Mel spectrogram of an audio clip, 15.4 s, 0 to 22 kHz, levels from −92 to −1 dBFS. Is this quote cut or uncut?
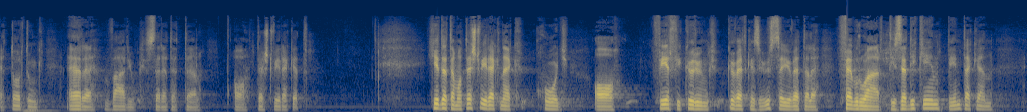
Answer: uncut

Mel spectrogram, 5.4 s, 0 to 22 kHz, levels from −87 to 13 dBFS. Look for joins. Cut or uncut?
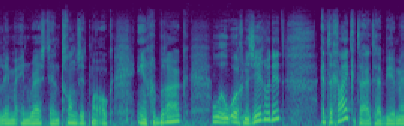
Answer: cut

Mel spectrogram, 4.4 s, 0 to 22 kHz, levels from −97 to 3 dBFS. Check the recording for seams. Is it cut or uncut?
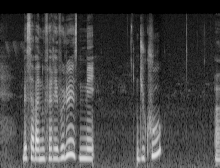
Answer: cut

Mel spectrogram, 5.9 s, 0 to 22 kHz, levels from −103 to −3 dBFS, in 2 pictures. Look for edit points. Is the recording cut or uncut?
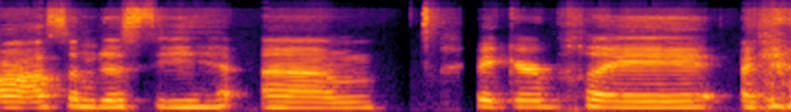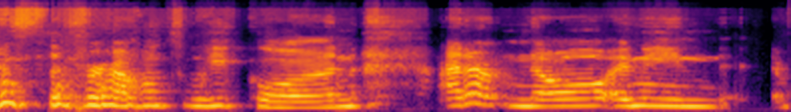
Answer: cut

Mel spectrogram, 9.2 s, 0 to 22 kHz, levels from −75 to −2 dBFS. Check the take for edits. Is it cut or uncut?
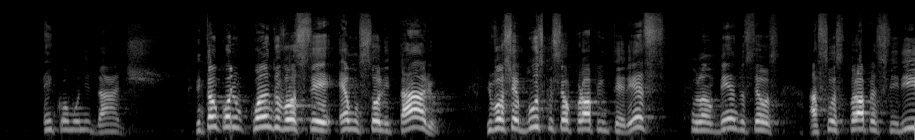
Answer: cut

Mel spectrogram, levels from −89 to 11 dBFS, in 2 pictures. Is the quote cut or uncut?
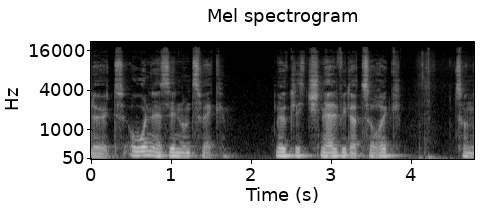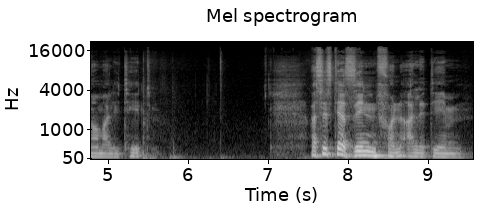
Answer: uncut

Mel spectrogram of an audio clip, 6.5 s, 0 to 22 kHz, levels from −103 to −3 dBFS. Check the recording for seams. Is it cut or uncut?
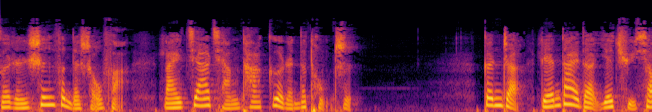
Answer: cut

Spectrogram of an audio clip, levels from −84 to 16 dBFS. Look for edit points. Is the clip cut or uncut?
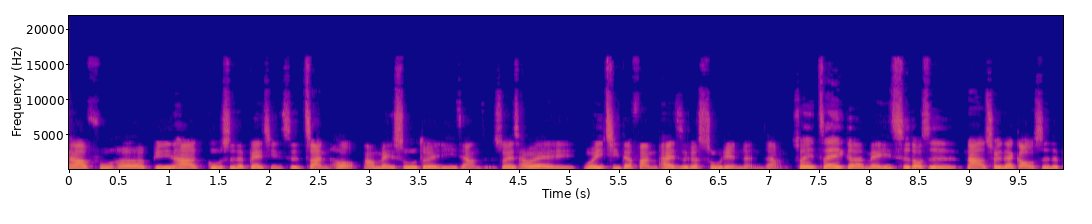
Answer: cut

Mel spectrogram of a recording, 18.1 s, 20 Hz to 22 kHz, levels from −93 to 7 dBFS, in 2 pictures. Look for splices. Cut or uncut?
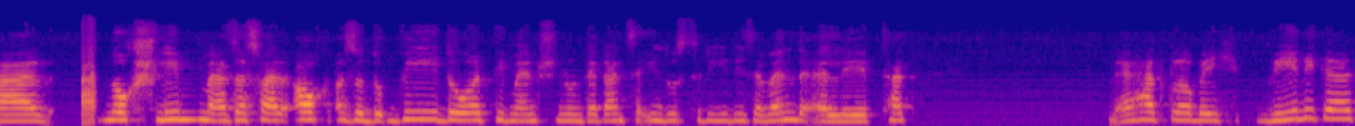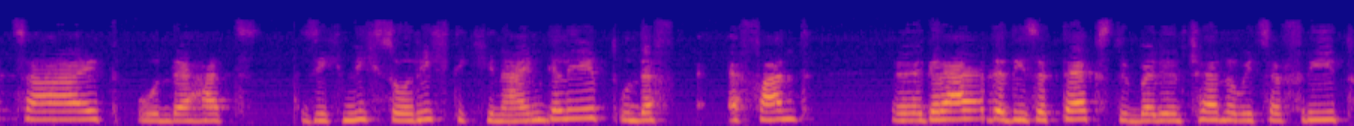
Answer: cut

